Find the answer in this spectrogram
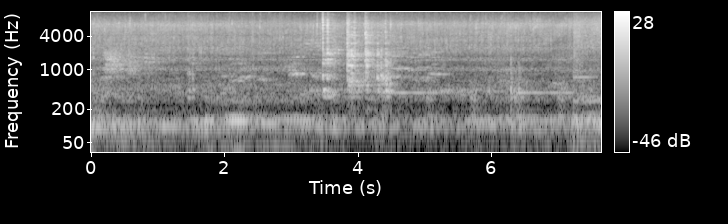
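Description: Chicken, chopped tomatoes and green chillies sizzling in oil in a pan while a metal spoon stirs them, with a few sharp spoon scrapes against the pan about three and a half to four seconds in. A low steady hum runs underneath.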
